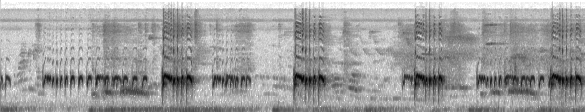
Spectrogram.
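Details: Zebra doves of local stock sing in turn: rippling phrases of rapid curled notes, some long and faint, others short and loud from a nearby bird, repeating every two to three seconds, with brief low thumps between.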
